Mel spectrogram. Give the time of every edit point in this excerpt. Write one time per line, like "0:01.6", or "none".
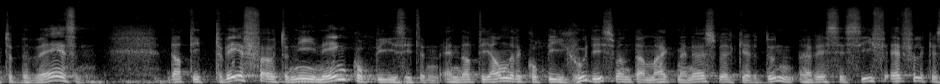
none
